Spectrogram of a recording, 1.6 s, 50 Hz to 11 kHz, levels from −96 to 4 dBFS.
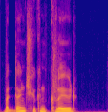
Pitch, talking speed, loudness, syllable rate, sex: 140 Hz, 150 wpm, -17 LUFS, 6.1 syllables/s, male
